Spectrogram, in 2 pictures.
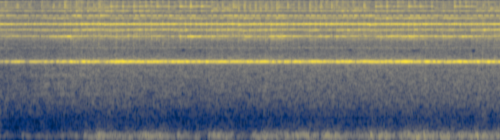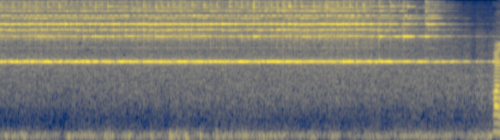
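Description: A steady high-pitched squealing tone, held level for nearly ten seconds and then cut off abruptly, over a low fluctuating rumble.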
